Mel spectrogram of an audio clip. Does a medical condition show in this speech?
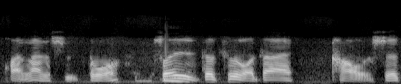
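Yes: congenital muscular dystrophy; present from birth; gradually losing strength, pen handwriting difficult.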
